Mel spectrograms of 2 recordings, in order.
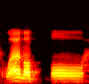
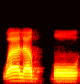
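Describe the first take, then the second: First: The l is thick and heavy, darkening the vowel. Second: The l is thin and light, vowel stays bright. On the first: The speaker calls it wrong. "jangan walob bo" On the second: The speaker calls it right. "la-nya tipis di situ ya"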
